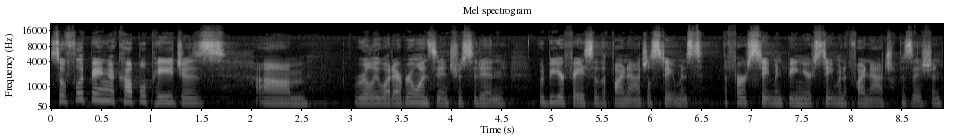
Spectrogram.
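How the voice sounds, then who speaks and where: Loud and very fast, a woman's fairly low voice has a bright, sharp tone and ordinary pitch variation, on a very clean recording with a silent background. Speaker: external auditor. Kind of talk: financial report presentation at annual meeting.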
